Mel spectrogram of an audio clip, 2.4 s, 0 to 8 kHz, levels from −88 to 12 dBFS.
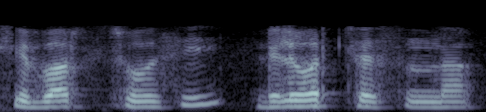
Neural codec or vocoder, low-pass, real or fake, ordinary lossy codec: codec, 44.1 kHz, 7.8 kbps, Pupu-Codec; 7.2 kHz; fake; AAC, 16 kbps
